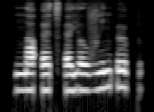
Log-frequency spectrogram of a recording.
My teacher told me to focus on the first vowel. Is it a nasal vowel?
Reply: no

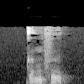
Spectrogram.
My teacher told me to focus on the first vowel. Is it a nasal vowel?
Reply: no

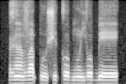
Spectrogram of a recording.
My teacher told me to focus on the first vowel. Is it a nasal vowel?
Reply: yes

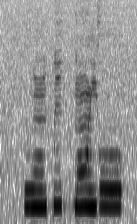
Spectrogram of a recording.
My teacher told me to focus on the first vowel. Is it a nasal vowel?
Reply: yes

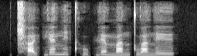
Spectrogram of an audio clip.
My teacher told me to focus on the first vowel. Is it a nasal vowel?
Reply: no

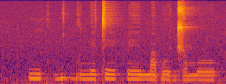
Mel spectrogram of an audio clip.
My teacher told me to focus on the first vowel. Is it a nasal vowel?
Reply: yes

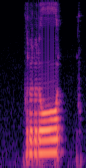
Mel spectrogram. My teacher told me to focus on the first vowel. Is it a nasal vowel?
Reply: no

